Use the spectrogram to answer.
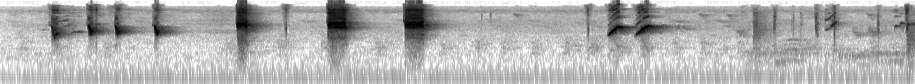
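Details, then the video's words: Drongo song, described as loud and varied: short rising whistled notes near the start, three louder broad strident bursts, then two upslurred whistles and a few faint chirps over a low steady hum. "Kicauan Unik Srigunting Gacor Suara Kencang Bervariasi"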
